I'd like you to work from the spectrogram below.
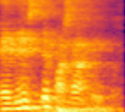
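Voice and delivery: slow, deliberate "este" pressed; stress on este. Real, not acted. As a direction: lean hard on "este".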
